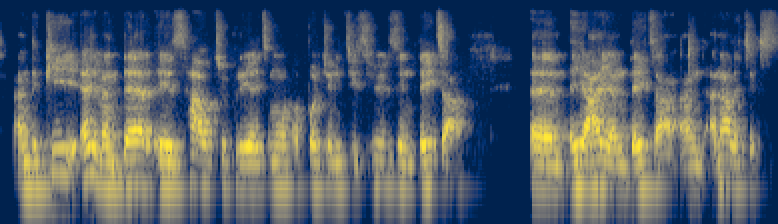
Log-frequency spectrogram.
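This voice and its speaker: A man with a somewhat breathy, medium-pitched voice speaks at a moderate pace. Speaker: investment firm founder, panel speaker. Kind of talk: panel discussion. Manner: halting, many fillers.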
